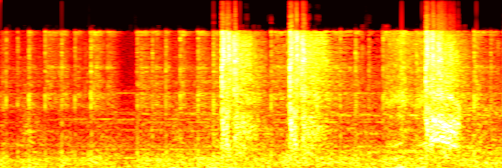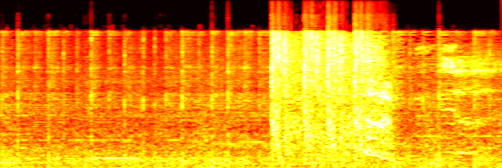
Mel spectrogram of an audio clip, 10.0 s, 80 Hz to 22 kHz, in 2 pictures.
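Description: Loud bursts of gunfire from the video game Resident Evil 4 in ruins, several sharp shots spaced across the span over a dense rumbling game soundtrack.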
